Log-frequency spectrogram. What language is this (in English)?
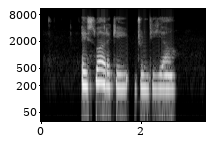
Central Kurdish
